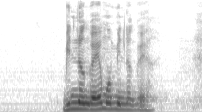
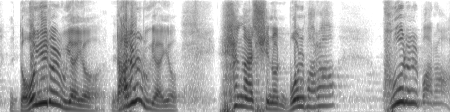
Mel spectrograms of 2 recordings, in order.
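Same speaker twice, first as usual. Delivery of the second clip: preaching at full force; 3 semitones higher, 11 dB louder than usual. Acted. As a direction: drive each phrase home like a call to faith.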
